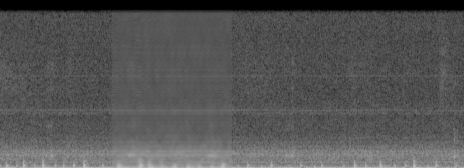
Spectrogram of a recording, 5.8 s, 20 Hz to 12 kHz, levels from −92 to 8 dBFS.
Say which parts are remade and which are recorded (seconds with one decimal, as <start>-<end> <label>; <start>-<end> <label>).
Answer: 0.0-1.4 recorded; 1.4-2.9 remade; 2.9-5.8 recorded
